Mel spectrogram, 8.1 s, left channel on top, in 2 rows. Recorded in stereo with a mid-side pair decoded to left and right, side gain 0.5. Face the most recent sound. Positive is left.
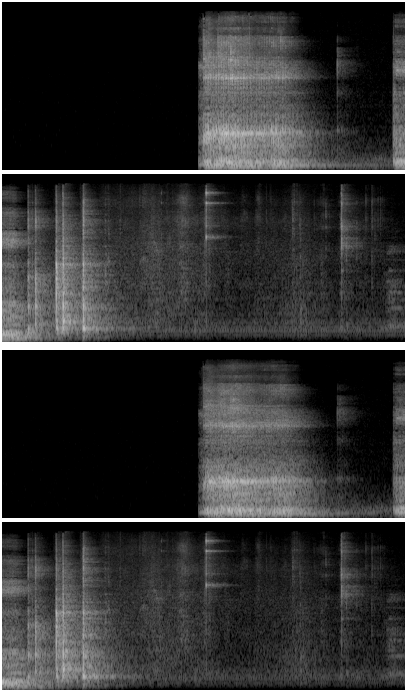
turn(degrees=20)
